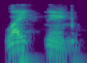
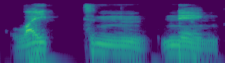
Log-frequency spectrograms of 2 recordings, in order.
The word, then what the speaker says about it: lightning: lightning lightning two syllables lightning lightning yeah okay you may hear okay all right interesting question lightning supposed to be really two syllables you will hear many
